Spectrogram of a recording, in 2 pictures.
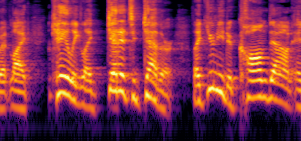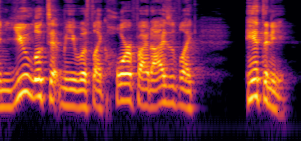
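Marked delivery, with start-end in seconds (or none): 0.0-3.7 half-yelling, near-shout delivery. Retelling how they spoke to a crying, screaming girl, retelling a near-yell. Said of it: "I start like yelling at her".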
